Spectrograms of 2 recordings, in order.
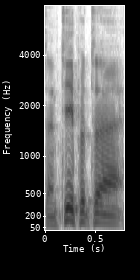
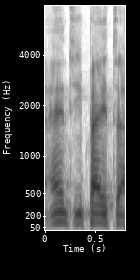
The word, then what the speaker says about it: Antipater: and sometimes spelled, you know, pronounced Antipater, Antipater, Antipasta. You can pronounce that a number of different ways.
